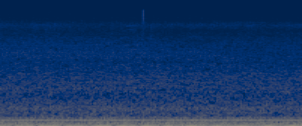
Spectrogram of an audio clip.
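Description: Car engine idling, a steady low hum that holds the same pitch throughout.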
